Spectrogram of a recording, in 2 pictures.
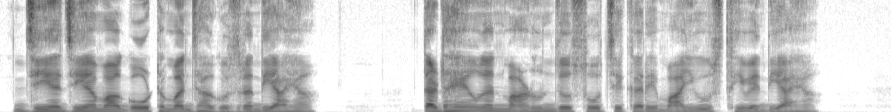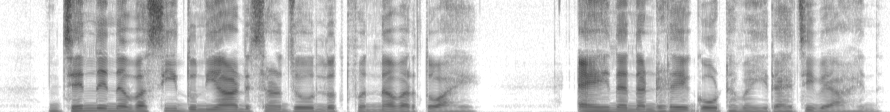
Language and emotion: Sindhi, sad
